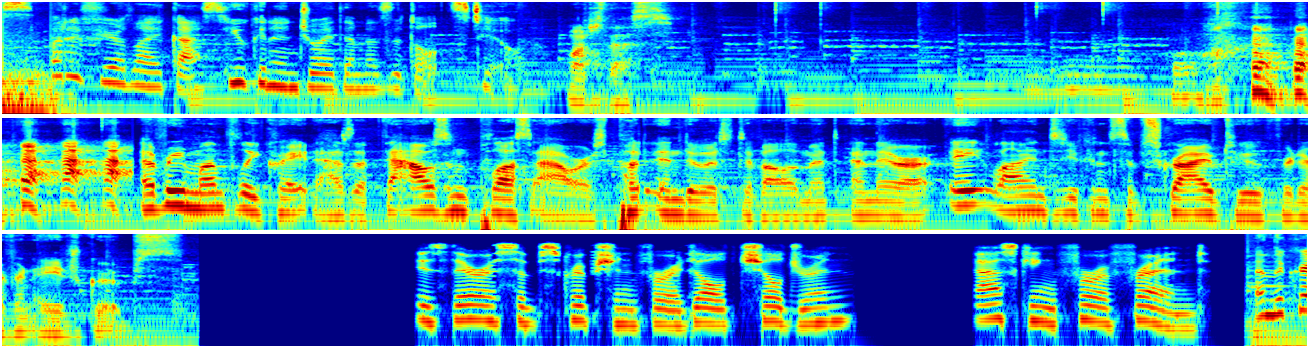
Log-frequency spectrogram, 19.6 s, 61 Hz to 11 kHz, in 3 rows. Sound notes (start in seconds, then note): 3.8 button clicking; 5.8 laughing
